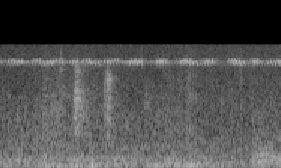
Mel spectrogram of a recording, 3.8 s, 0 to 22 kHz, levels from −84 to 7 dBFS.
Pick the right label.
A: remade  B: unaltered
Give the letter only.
B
